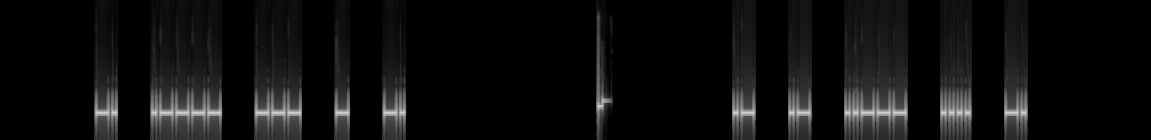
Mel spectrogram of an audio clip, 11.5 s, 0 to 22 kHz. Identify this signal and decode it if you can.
Morse code, heard as a keyed tone, about 30 wpm, spaced as for 17 wpm, 700 Hz. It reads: N1OTN AA2HN
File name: Lesson 14g - Number 2 - Call Signs 30wpm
